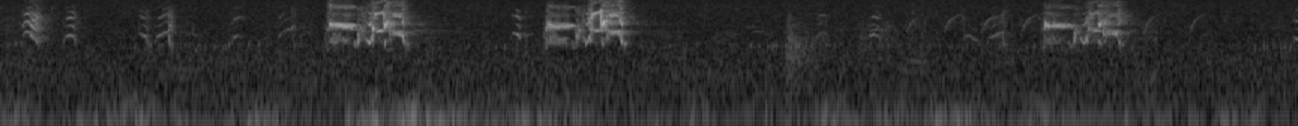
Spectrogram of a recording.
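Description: Small wild birds chirping and calling outdoors, with scattered short chirps and three brief, busy bursts of song, over a steady low rumble.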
